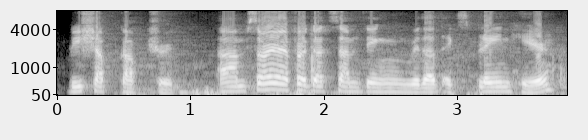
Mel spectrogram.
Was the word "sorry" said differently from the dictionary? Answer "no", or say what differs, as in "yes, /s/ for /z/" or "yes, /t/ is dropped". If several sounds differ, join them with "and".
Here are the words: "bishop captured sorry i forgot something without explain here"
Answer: no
